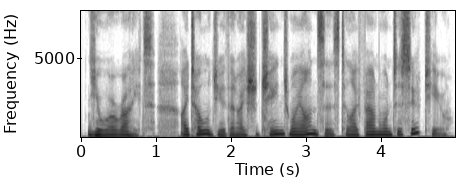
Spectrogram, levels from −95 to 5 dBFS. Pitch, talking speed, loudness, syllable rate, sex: 185 Hz, 230 wpm, -16 LUFS, 5.2 syllables/s, female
